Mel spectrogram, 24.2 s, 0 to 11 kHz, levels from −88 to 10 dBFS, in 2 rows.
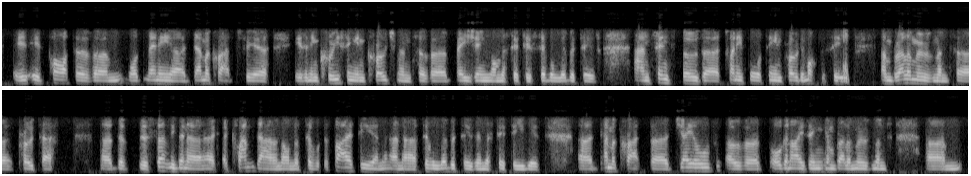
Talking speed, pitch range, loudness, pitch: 150 wpm, 115-130 Hz, -20 LUFS, 120 Hz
